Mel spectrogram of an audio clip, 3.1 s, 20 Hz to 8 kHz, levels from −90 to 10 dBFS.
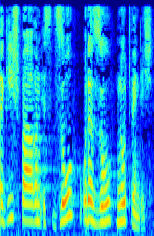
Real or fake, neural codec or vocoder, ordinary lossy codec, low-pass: real; none; none; 7.2 kHz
